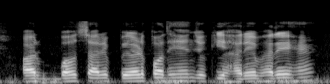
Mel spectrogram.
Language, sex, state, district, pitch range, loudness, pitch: Hindi, male, Jharkhand, Ranchi, 140-155 Hz, -15 LUFS, 145 Hz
